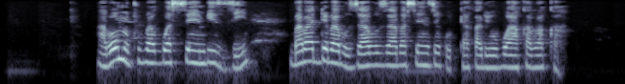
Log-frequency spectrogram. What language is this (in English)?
Ganda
